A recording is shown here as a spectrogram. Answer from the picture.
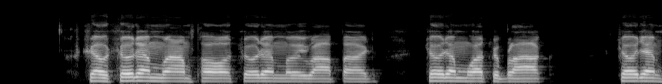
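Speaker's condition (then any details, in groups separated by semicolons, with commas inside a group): Cerebral palsy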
